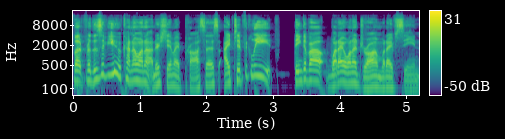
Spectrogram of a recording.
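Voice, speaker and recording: A man talks fairly quickly at a high pitch with very wide pitch swings while music plays in the background. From Mexican heritage. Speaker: vtuber artist streamer. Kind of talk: casual drawing livestream chat. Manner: casual, hesitant with fillers.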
